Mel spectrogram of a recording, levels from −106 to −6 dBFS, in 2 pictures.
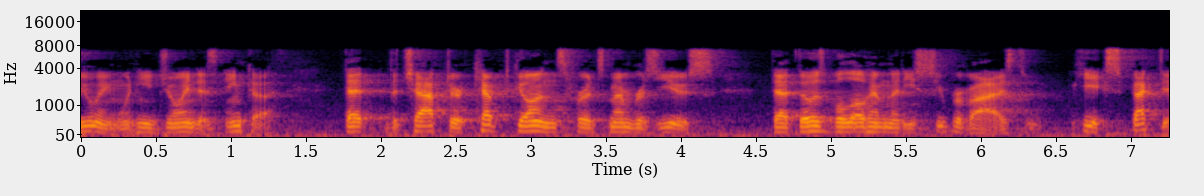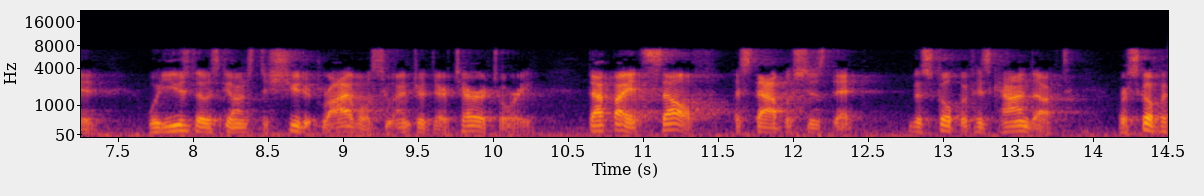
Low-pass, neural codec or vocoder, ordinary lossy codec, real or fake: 7.2 kHz; vocoder, 22.05 kHz, 80 mel bands, Vocos; Opus, 64 kbps; fake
